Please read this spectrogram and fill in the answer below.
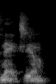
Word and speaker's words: NXIVM: sort, but not necessarily Nexium. It was spelled NX IVM, the old way for spelling you in in English. So, it's it's in the title NXVM, which is just pronounced Nexium.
